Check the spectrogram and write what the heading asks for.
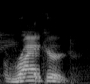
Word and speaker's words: Reichard: They don't get in the field goal range, I don't think, One thing I'm sick of is you saying Willie Riker's name wrong week in and week out. You're obviously not preparing properly. Are you anxious? Willie Reichard.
